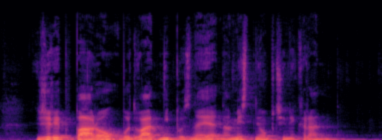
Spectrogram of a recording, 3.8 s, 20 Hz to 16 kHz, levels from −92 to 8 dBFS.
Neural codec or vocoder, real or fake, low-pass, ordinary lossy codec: none; real; 14.4 kHz; MP3, 96 kbps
